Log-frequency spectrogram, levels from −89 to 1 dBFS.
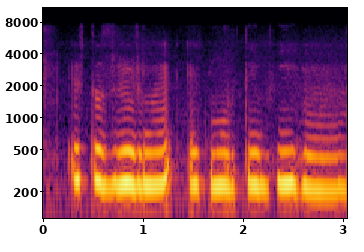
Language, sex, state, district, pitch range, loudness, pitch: Hindi, female, Bihar, Patna, 230-240 Hz, -14 LUFS, 235 Hz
